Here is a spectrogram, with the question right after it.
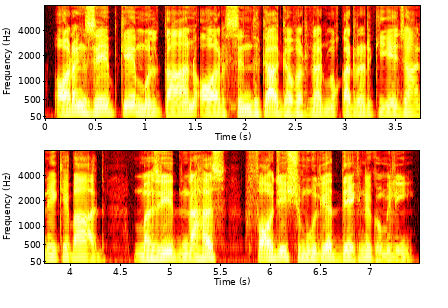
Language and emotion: Urdu, neutral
